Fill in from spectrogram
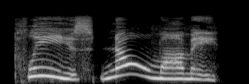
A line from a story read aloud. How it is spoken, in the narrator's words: I cried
